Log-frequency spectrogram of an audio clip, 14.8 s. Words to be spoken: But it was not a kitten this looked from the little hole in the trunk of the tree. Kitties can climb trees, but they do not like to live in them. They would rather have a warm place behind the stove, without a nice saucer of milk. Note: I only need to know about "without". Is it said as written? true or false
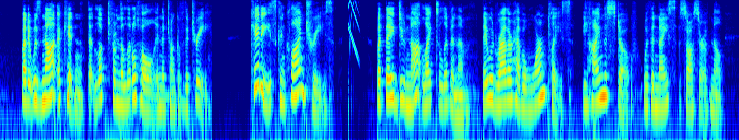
false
